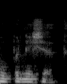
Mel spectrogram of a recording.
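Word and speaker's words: उपनिषद्: So it is made up of three different syllables, Up, Ni, and Sat. So when you combine Ni and Sat, it becomes Nishad. You know, the Sa becomes Sha in the it is the rule of a Sanskrit grammar that if a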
